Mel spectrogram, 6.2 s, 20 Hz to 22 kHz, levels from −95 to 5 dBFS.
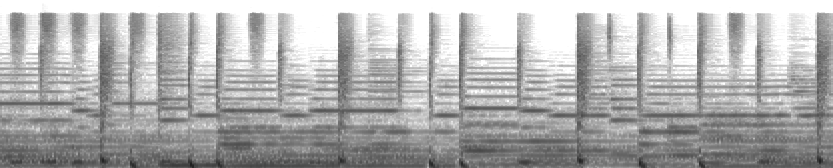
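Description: From start to finish, the sound pumps and thins: attacks mostly come through, but anything sustained sinks a moment later, so held tones and decaying tails keep dipping by a few decibels and then recovering. That flutter comes from a noise suppressor applied to music or sounds. The processor was tuned for speech and treats steady tonal content, ambience and reverberation as unwanted noise, so it keeps turning them down.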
